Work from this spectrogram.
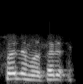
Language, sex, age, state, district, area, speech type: Kashmiri, male, 18-30, Jammu and Kashmir, Srinagar, urban, conversation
